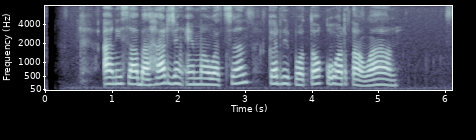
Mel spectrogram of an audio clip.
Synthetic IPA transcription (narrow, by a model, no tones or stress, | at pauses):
ʔanisabaɦard͡ʒɨŋemawat̪̚sɔn | kərd̪ipɔt̪ɔkuwart̪awan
